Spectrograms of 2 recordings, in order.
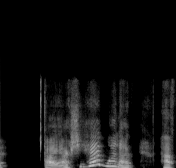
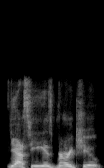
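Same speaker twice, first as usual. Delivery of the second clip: ordinary talk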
